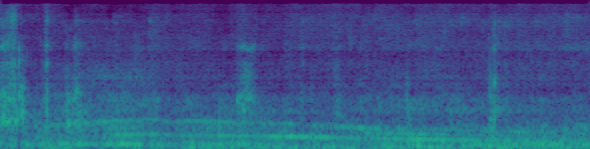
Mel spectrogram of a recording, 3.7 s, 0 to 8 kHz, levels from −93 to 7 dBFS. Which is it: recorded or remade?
remade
